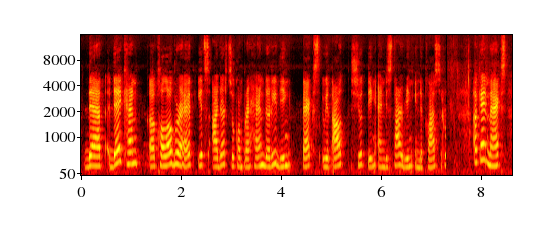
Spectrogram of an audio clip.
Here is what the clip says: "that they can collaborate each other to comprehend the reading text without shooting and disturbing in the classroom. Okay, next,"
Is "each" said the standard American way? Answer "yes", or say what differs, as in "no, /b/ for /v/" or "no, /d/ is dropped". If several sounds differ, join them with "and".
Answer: no, /s/ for /tʃ/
